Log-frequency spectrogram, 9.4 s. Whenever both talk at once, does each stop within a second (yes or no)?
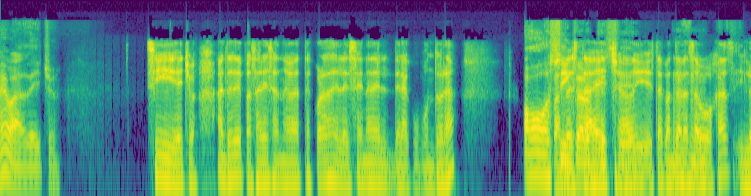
no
